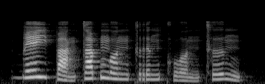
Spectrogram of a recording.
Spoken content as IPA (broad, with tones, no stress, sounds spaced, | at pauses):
b eː˥˩ j p a˩˦ ŋ t a˦˥ p̚ ŋ o˧ n k r ɯ˦˥ ŋ kʰ w o˩˦ n tʰ ɯ˥˩ ŋ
